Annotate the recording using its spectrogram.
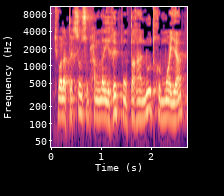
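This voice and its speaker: A man who teaches religion, giving an animated religious lecture full of stories and Arabic religious phrases. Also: medium pitch, fairly quick. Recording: roomy hall reverb.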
